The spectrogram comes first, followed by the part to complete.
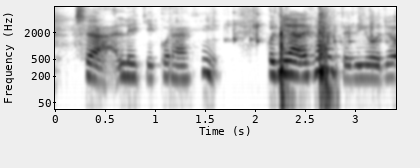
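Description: This is a woman with a normal speaking voice at a medium pitch. She talks at a moderate pace with fairly even intonation. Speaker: doctor, podcast guest. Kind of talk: casual chat.

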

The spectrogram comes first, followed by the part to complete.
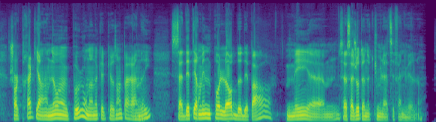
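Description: A man with a Quebec accent talks at a moderate pace and medium pitch, with lively intonation. The recording is very clean, with a silent background. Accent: Québécois French. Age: 40s. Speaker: amateur cross-country racer. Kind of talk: casual chat.

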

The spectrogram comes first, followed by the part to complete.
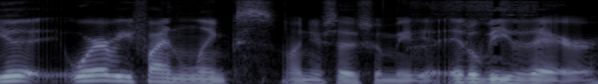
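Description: A man speaks at a fairly quick pace with a medium pitch in an ordinary speaking voice. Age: 20s. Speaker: podcast host. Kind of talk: casual chat.

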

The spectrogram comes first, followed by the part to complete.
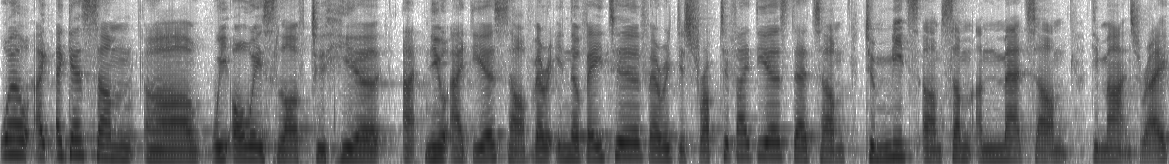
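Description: On a very clean recording with a silent background, a woman with a Cantonese accent talks at a fairly slow pace with ordinary pitch variation. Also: medium pitch for a woman. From Hong Kong. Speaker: venture fund director. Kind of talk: panel discussion. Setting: stage with audience.

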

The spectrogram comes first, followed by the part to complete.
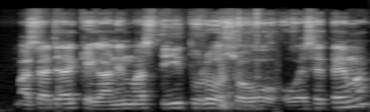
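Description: With an unremarkable speaking voice, a man talks at a moderate pace using fairly even intonation. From Colombia. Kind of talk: panel discussion.

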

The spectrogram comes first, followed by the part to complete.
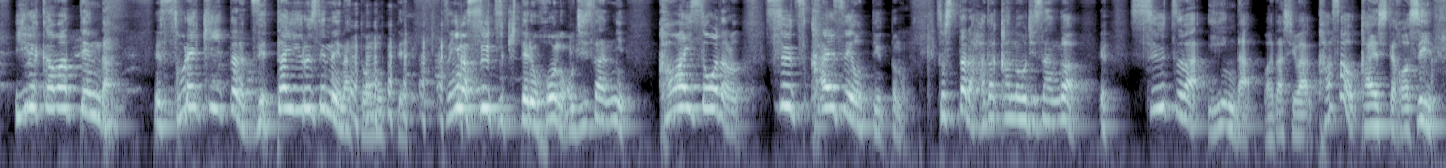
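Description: Pitch swings very widely as a man speaks in a high, animated voice. His pace is moderate. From Japan, Aomori (Hachinohe). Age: 30s. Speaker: comedian. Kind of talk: casual interview chat. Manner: animated storytelling.

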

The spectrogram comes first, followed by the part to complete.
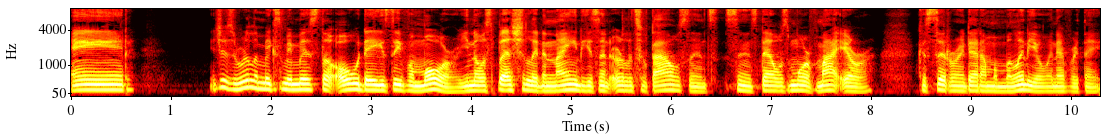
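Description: Speaking in a normal speaking voice with an American accent, a man at a medium pitch talks at a fairly quick pace with ordinary pitch variation over a quiet background. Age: 30s. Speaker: youtuber sharing opinions. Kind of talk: solo monologue vlog. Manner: casual with many fillers.

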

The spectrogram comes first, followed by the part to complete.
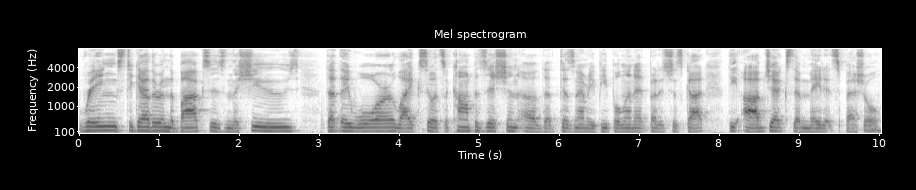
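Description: This man has a plain, everyday voice, speaking at a moderate pace with an American accent and a medium pitch. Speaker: podcast co-host or guest. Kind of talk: casual conversation. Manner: rambling, many filler words.

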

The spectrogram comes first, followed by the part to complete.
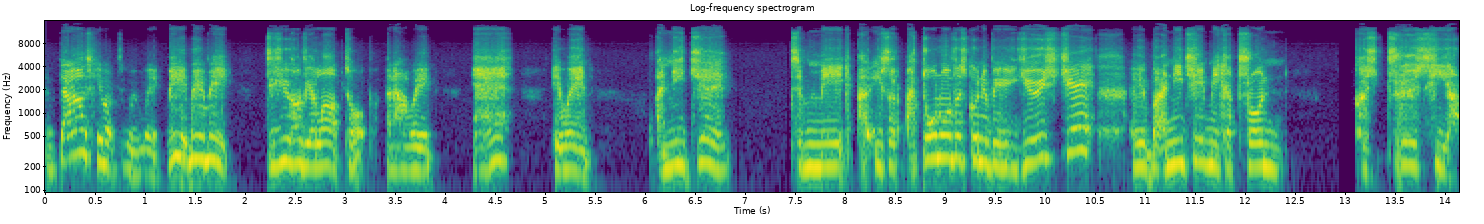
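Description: Pausing long and often, a woman talks at a moderate pace in a medium-pitched, somewhat breathy voice with ordinary pitch variation, in a dry, close sound with no echo. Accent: Scottish. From Scotland. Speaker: professional wrestler. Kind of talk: casual chat.

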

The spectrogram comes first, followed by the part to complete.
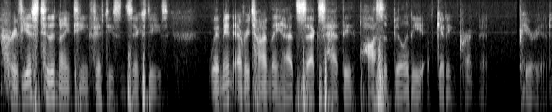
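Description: A man's very deep, low voice with vocal fry, fairly slow pace, lively intonation and big swings in loudness. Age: 40s. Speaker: podcast co-host. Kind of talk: casual chat.

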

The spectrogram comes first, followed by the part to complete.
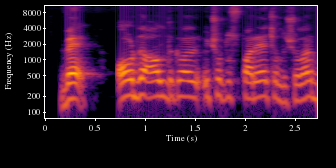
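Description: High-pitched for a man, this voice has a dark, mellow tone. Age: 40s. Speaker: football fan radio commentator. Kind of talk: casual chat. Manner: animated.

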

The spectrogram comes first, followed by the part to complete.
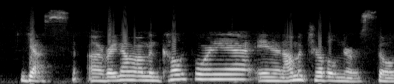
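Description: A fairly low-pitched woman's voice with a Russian accent. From Russia (Samara). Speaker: nurse. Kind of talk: casual interview. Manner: animated.

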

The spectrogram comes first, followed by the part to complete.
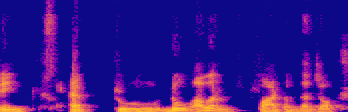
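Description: In an Indian accent, a man speaks very slowly with lively intonation. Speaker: audience member.

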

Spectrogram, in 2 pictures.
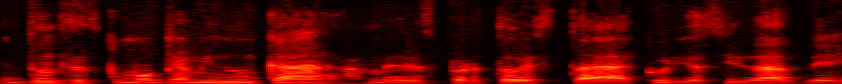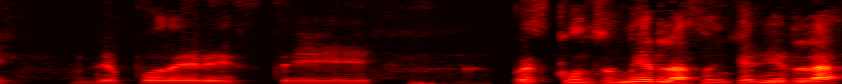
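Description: At a moderate pace, a man speaks in a plain, everyday voice with medium pitch and fairly even intonation. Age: 20s. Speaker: youth political organizer and law student. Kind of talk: interview.

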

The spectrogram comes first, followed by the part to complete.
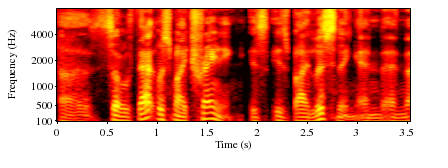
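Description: A man talks at a fairly slow pace in an American accent, with lively intonation. His voice is somewhat breathy. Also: dry, close sound with no echo. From Norfolk, Virginia. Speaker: classical and jazz radio host. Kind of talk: interview. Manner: soft-spoken.

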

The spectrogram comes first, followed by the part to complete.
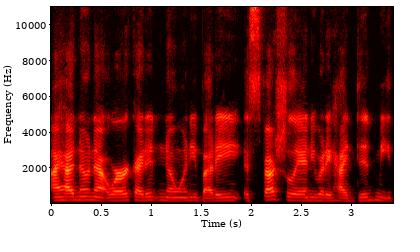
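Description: With an American accent, a woman talks very fast in a fairly low pitch and a monotone, flat intonation. The recording is very clean, with a silent background. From New Hampshire, near Massachusetts border. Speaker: real estate agent. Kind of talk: interview.

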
